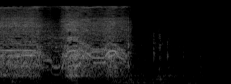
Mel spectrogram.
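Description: A cordless drill whirs briefly.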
